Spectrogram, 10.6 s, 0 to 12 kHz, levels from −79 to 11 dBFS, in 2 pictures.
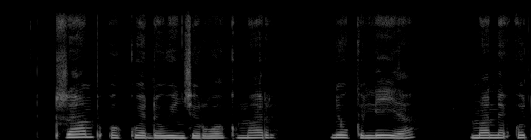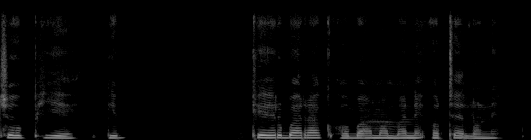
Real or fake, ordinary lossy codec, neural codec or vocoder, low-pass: fake; none; vocoder, 44.1 kHz, 128 mel bands, Pupu-Vocoder; 10.8 kHz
